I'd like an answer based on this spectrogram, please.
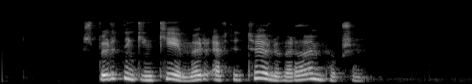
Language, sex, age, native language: Icelandic, female, 40-49, Icelandic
